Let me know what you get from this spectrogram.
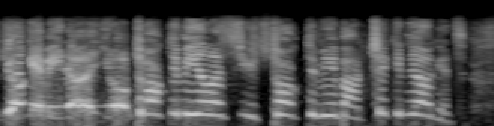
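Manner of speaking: very high, play-acted crazed ranting voice. Telling a story, the speaker quotes a woman in her car demanding chicken nuggets: retelling a crazed rant. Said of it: "And she goes crazy".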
